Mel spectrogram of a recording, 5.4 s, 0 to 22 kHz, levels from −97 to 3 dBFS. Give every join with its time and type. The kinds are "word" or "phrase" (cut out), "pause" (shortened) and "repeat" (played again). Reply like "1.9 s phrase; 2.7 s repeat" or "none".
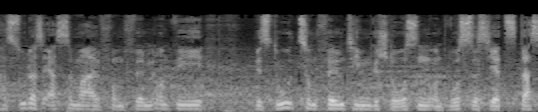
1.5 s word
